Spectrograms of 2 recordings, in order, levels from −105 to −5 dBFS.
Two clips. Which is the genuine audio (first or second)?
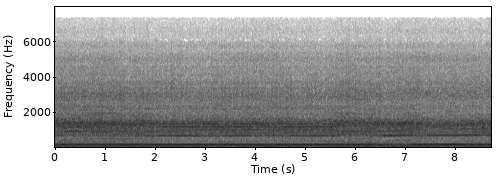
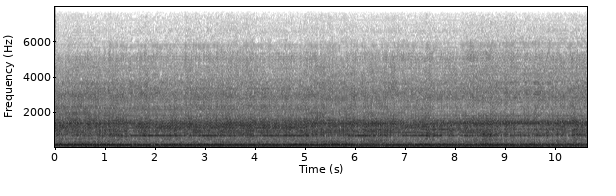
first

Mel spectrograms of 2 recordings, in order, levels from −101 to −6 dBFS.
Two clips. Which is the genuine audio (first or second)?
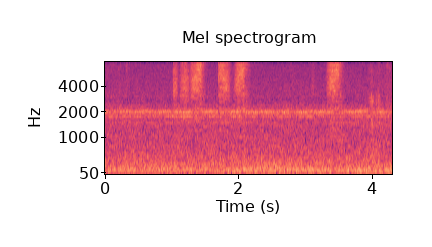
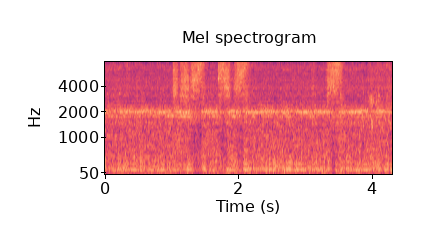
first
